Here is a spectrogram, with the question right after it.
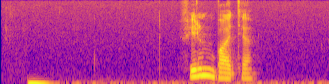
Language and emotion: Russian, neutral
